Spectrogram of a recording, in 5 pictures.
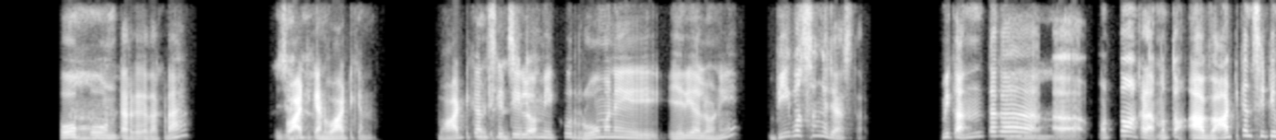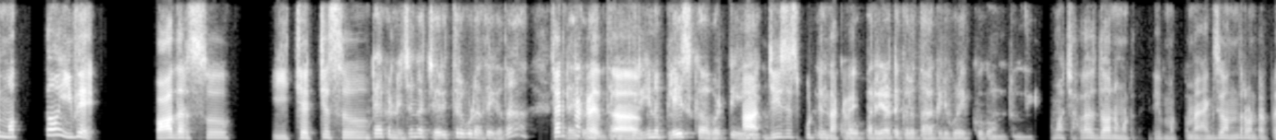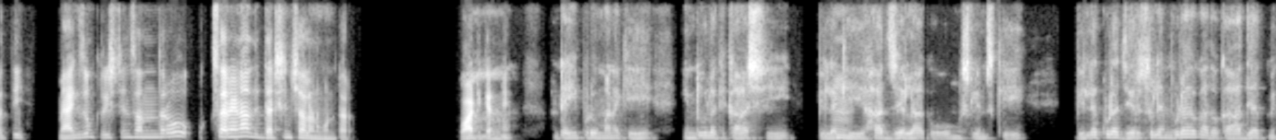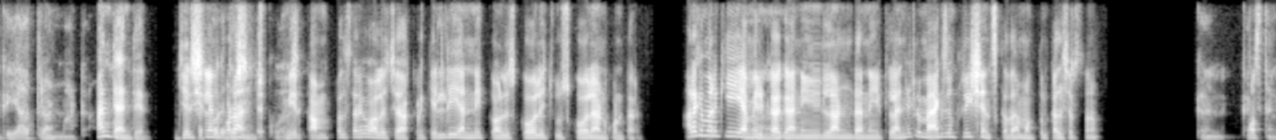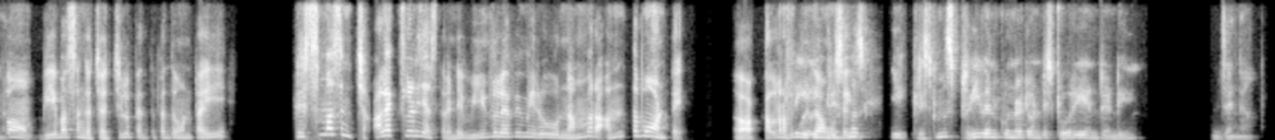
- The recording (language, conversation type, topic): Telugu, podcast, పండుగల సమయంలో ఇంటి ఏర్పాట్లు మీరు ఎలా ప్రణాళిక చేసుకుంటారు?
- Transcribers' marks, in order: in English: "సిటీ"; in English: "ఏరియాలోని"; in English: "సిటీ"; in English: "ప్లేస్"; in English: "మాక్సిమం"; in English: "మాక్సిమం క్రిస్టియన్స్"; in English: "కంపల్సరీగా"; tapping; in English: "మాక్సిమం క్రిస్టియన్స్"; in English: "ఎక్సలెంట్‌గ"; in English: "కలర్ఫుల్‌గా"; in English: "స్టోరీ"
